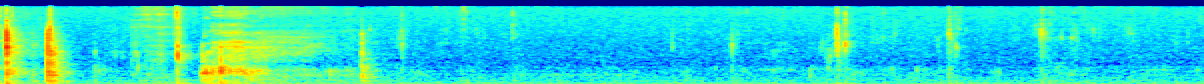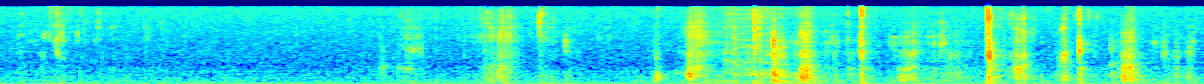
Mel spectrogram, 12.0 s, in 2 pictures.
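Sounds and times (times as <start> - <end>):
person biting and chewing: 8.0 - 12.0.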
